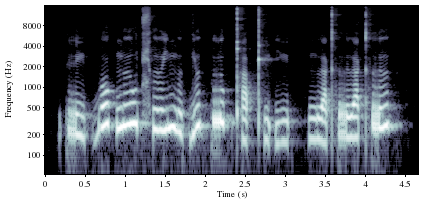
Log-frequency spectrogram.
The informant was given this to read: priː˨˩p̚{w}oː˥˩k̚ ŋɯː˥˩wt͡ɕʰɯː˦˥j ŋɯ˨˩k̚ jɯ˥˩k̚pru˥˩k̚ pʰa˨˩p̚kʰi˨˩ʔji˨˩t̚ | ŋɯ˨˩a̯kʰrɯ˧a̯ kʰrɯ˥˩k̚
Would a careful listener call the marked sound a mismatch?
yes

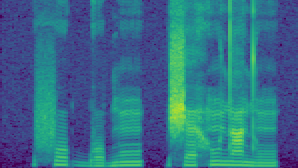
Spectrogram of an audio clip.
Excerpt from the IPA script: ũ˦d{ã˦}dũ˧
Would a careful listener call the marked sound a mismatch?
no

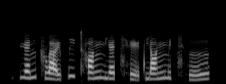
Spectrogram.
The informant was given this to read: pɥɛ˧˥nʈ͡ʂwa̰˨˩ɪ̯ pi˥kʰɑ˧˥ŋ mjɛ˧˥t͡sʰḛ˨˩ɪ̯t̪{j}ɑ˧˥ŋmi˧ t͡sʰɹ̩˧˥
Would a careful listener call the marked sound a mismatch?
no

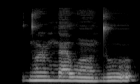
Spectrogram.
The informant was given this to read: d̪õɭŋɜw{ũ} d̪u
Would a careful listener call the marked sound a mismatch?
yes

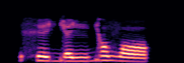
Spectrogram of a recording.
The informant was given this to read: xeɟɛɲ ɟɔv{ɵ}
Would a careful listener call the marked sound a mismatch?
yes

